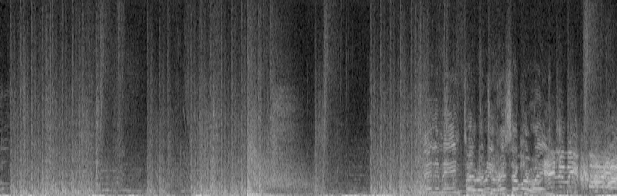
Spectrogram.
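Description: Rifle fire from guards rifle infantry crackles in a World War II strategy game as rapid overlapping shots and bursts, steady through the battle, under continuous talk from a commentator.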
